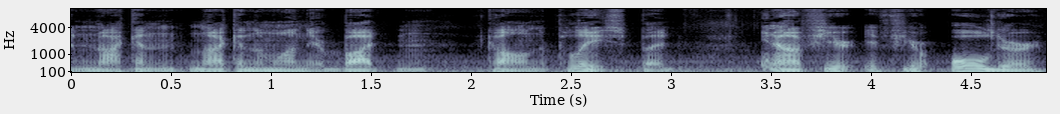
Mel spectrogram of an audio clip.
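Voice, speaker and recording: A man talks at a fairly quick pace with vocal fry, his pitch swinging very widely. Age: 70s. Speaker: school crossing guard. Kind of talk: casual talk to camera.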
